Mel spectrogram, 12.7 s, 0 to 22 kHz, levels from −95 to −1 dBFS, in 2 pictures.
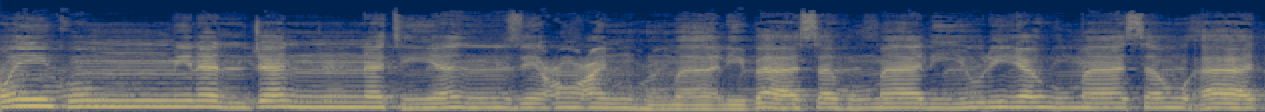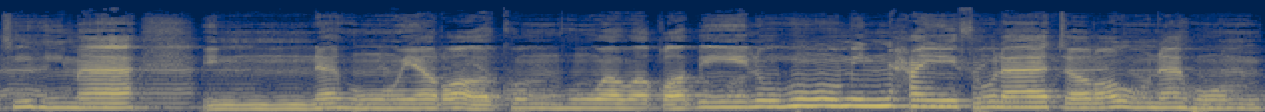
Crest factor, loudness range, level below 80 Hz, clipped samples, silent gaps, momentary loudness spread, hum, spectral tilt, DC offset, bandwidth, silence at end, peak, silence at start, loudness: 16 dB; 3 LU; -58 dBFS; under 0.1%; none; 7 LU; none; -5.5 dB/octave; under 0.1%; 15.5 kHz; 0 s; -12 dBFS; 0 s; -28 LUFS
